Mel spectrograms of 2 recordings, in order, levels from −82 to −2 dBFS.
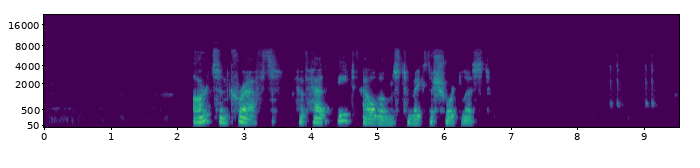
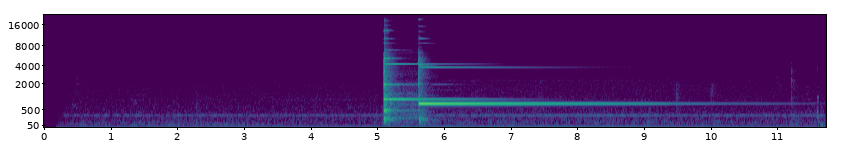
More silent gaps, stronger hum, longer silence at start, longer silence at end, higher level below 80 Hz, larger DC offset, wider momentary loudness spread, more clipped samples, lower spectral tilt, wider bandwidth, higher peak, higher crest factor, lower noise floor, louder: neither; neither; second, 2.25 s vs 5.1 s; second, 0.4 s vs 2.15 s; first, -62 dBFS vs -72 dBFS; neither; second, 16 LU vs 24 LU; neither; first, -7 dB/octave vs -2 dB/octave; second, 7.6 kHz vs over 20 kHz; about the same, -12 dBFS vs -10 dBFS; about the same, 22 dB vs 26 dB; first, under -90 dBFS vs -66 dBFS; about the same, -32 LUFS vs -31 LUFS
